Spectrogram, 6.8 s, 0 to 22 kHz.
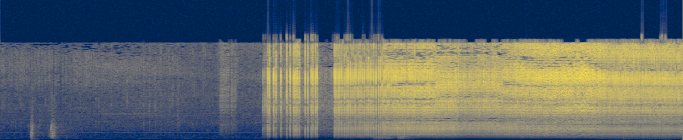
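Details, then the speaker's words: Single 2N3055 transistor flyback driver on heat sink with mica pad, UF4007 protection diodes: quiet until switch-on, then loud steady harsh buzz with crackling arc over an inch long; normal operation. "So here we go. We flip the switch. There you go. You can hear it sort of humming."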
